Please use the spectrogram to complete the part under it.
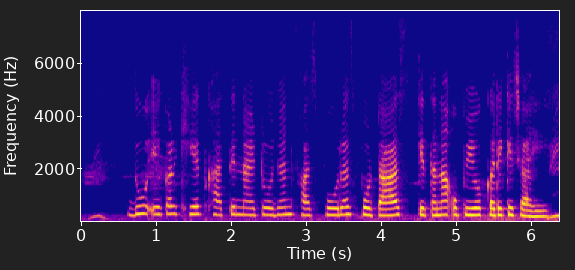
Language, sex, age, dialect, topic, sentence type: Bhojpuri, female, 18-24, Southern / Standard, agriculture, question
